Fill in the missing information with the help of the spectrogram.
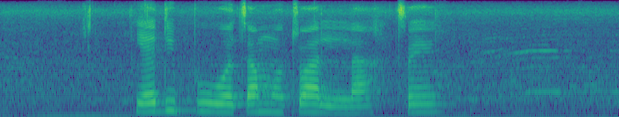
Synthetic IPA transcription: jadipʼuɔt͡sʼamʊt͡sʼwal̩ːlat͡sɪ

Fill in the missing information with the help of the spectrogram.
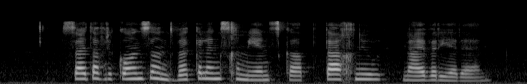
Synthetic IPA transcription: sœɥtɐfrikɑːnsəɔntvəkələŋsχəmiənskɐp̚tɐχnunœjvəɾɦiədə

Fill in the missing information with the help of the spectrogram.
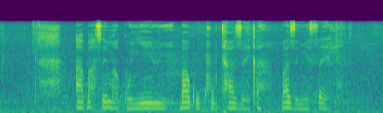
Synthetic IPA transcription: aɓasɛmaɡ̥ʱuɲeniɓakʼukʰutʰazɛkʼa | ɓazimisɛːlɛ

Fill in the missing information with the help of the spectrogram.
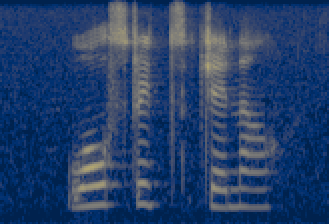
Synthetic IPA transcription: wɔlstɹitd͡ʒɛnal

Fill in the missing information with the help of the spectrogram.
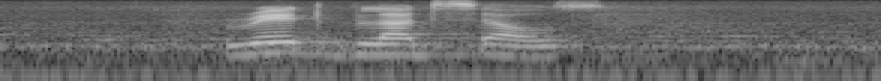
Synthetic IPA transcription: ɹɛdbladsɛls

